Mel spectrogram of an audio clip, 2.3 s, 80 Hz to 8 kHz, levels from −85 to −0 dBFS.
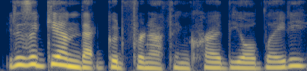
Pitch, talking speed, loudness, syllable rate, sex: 200 Hz, 285 wpm, -18 LUFS, 6.3 syllables/s, female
